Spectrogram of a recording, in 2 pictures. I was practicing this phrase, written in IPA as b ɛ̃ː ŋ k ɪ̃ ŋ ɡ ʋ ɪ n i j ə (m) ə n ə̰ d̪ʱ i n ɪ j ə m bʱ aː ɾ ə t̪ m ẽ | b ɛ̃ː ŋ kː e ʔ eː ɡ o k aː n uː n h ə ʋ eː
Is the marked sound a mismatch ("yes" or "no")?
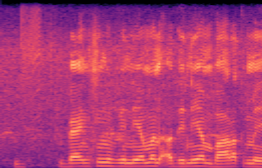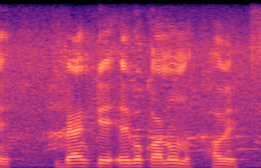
no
